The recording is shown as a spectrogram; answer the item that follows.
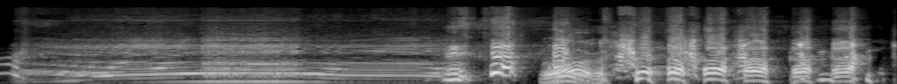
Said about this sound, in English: that was a very sick cat just then. But anyways, that's the sound effect.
